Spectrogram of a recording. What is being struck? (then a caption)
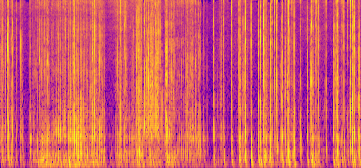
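Embossed faux leather cosmetic bag. Long nails scratch quickly across the scaled, embossed texture of an iridescent holographic faux leather cosmetic makeup bag. The result is a dense, crackly rasp of rapid, short strokes with bright, papery edges and little low end.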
